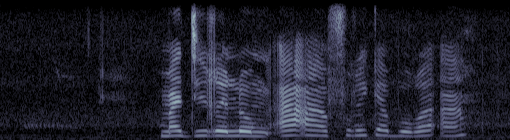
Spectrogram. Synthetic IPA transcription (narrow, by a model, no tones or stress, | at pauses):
madirɛloŋ̩ʔaafʊrikʼabʊrwaʔa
